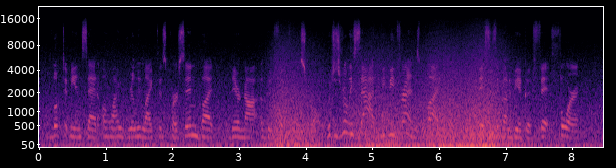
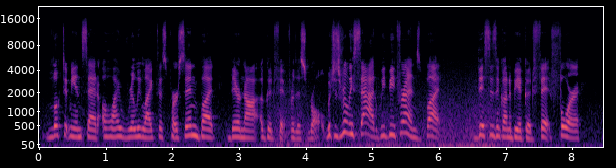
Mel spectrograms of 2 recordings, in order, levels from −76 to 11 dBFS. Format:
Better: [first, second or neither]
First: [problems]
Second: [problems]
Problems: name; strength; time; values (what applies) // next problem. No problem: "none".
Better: second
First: wind noise on the microphone; heavy; 1 dB below the speech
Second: wind noise on the microphone; occasional gusts; 25 dB below the speech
